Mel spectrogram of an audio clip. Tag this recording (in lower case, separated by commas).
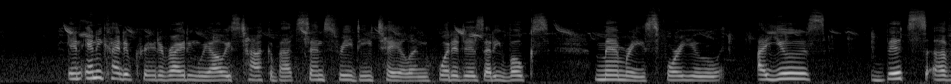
speech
